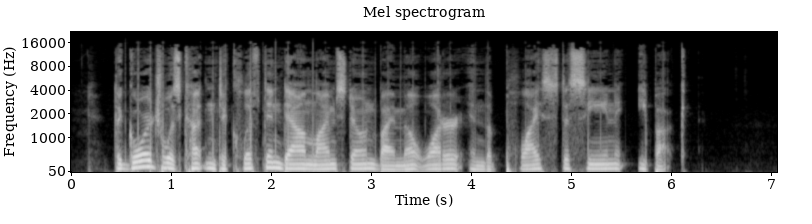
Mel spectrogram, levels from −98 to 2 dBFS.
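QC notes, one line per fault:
0.16 to 6.92 s, periodic USB or driver dropouts: a steady train of small ticks runs under the speech, about eight per second, audible only while there is signal. Every 0.125 s something blocks the USB bus or audio driver and roughly a millisecond of audio is lost and filled with silence. Each tiny gap breaks the waveform abruptly, producing a click. About fifty occur, evenly spaced.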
